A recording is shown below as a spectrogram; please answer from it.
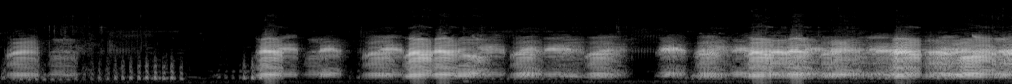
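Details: Yellow frog giving loud, harsh, harmonic-rich croaks in rapid overlapping bursts, several per second, after a softer buzzy opening run and a short pause; a dense, raucous chorus-like stretch continues to the end.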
